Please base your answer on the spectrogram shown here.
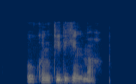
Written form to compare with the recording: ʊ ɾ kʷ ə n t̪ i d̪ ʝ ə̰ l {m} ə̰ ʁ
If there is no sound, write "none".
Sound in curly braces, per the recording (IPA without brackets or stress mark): m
